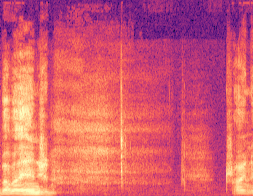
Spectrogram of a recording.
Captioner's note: sighing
